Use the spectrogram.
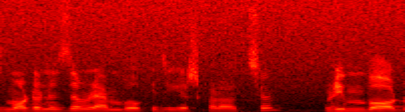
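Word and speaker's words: Rimbaud: বিখ্যাত ভাবে র্যাম্বো বলছে, হোয়াট ইজ মডার্নিজম? র্যাম্বোকে জিজ্ঞেস করা হচ্ছে, রিম্বড উচ্চারণটা, ফ্রেঞ্চ পেইন্টার, তিনি বলছেন হোয়াট ইজ মডার্নিজম?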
